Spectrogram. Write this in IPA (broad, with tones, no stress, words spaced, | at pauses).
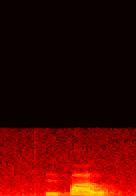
pʰy˧˥pɑ˥˩ʊ̯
